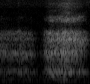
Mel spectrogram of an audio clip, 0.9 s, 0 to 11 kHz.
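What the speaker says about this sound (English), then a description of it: "Why am I yawning at 10 o'clock?" A man's long, breathy yawn, starting softly and swelling into a louder drawn-out exhale near the end, close to the mic, with no talking.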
